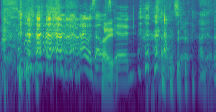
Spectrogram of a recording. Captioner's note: and hosts laugh; laughs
